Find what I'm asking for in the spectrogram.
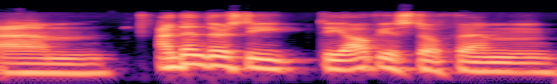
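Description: At a fairly quick pace, a man with an Irish accent speaks at a fairly low pitch. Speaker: co-host. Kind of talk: casual chat.

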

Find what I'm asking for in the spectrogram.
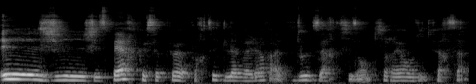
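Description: Noticeable background noise sits under the voice. The pace is moderate and the intonation fairly even. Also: woman. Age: 30s. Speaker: textile craft maker. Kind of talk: live stream talk. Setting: Instagram/Facebook live. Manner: hesitant, many fillers.

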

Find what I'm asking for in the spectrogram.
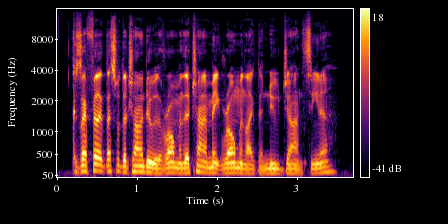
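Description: In an American accent, a man speaks at a very fast pace with an animated tone, fairly low pitch and ordinary pitch variation, on a very clean recording with a silent background. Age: 20s. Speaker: podcast host. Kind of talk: casual banter. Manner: animated, joking.

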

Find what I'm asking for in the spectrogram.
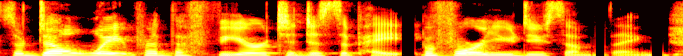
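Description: A woman speaks with vocal fry at a fairly high pitch, her pitch variation ordinary and the sound dry and close with no echo. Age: 40s. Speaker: sober mom podcaster and content creator. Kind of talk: interview about personal recovery story.

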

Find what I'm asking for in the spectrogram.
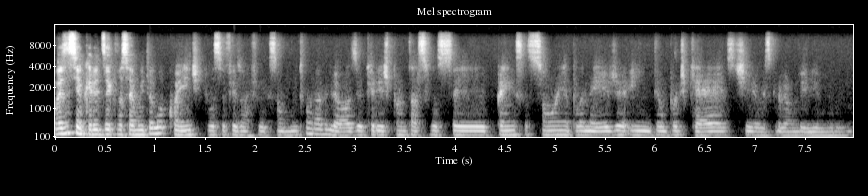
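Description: At a very fast pace with hardly any pauses, a man talks at a medium pitch in a dark, mellow, somewhat breathy tone with fairly even intonation. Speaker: podcast host. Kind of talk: casual chat.

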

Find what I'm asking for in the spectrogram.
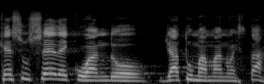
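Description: Projecting his voice, a man speaks very slowly with a high pitch, lively intonation and a bright, sharp tone. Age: 40s. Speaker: pastor. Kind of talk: sermon. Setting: church.

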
